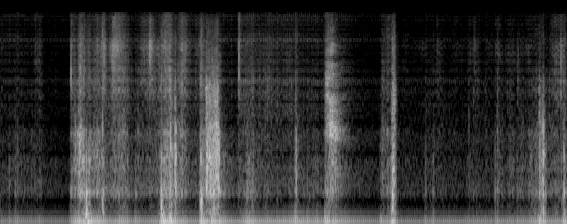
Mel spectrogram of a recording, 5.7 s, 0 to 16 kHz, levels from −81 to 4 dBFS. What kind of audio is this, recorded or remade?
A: recorded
